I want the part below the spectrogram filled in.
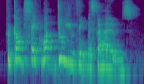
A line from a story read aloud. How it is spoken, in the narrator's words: shouted Mr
